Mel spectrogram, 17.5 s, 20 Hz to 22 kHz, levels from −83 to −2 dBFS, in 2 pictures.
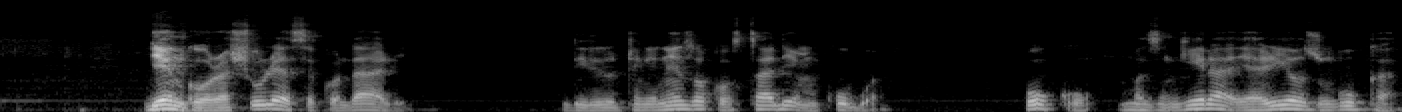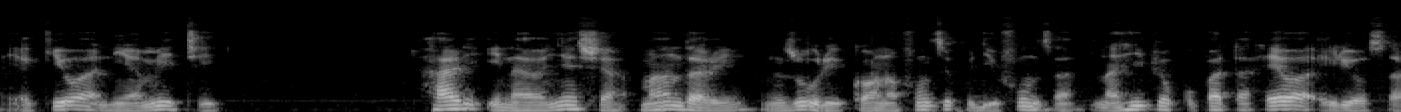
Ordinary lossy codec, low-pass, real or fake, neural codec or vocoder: Opus, 32 kbps; 14.4 kHz; fake; vocoder, 44.1 kHz, 128 mel bands every 256 samples, BigVGAN v2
